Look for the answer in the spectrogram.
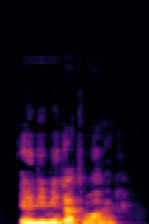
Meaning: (adjective) eliminatory (tending to eliminate); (noun) knockout stage
- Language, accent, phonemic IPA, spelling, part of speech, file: French, Canada, /e.li.mi.na.twaʁ/, éliminatoire, adjective / noun, LL-Q150 (fra)-éliminatoire.wav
